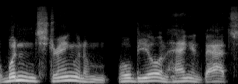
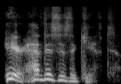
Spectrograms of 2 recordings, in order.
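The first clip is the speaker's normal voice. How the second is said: toymaker voice; 7 semitones higher than usual. Acted. Toymaker offers dummy.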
